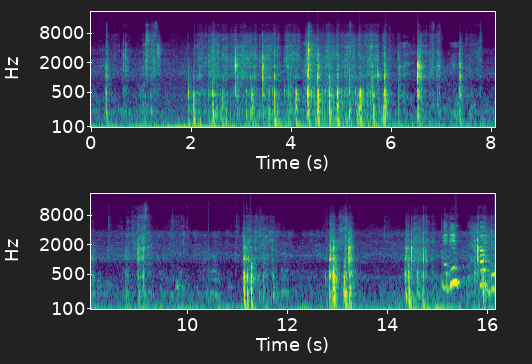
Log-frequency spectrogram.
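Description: Wooden stirring stick knocking and scraping irregularly against the sides of a plastic basin as a thick liquid detergent mix is stirred, over a steady low hum.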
